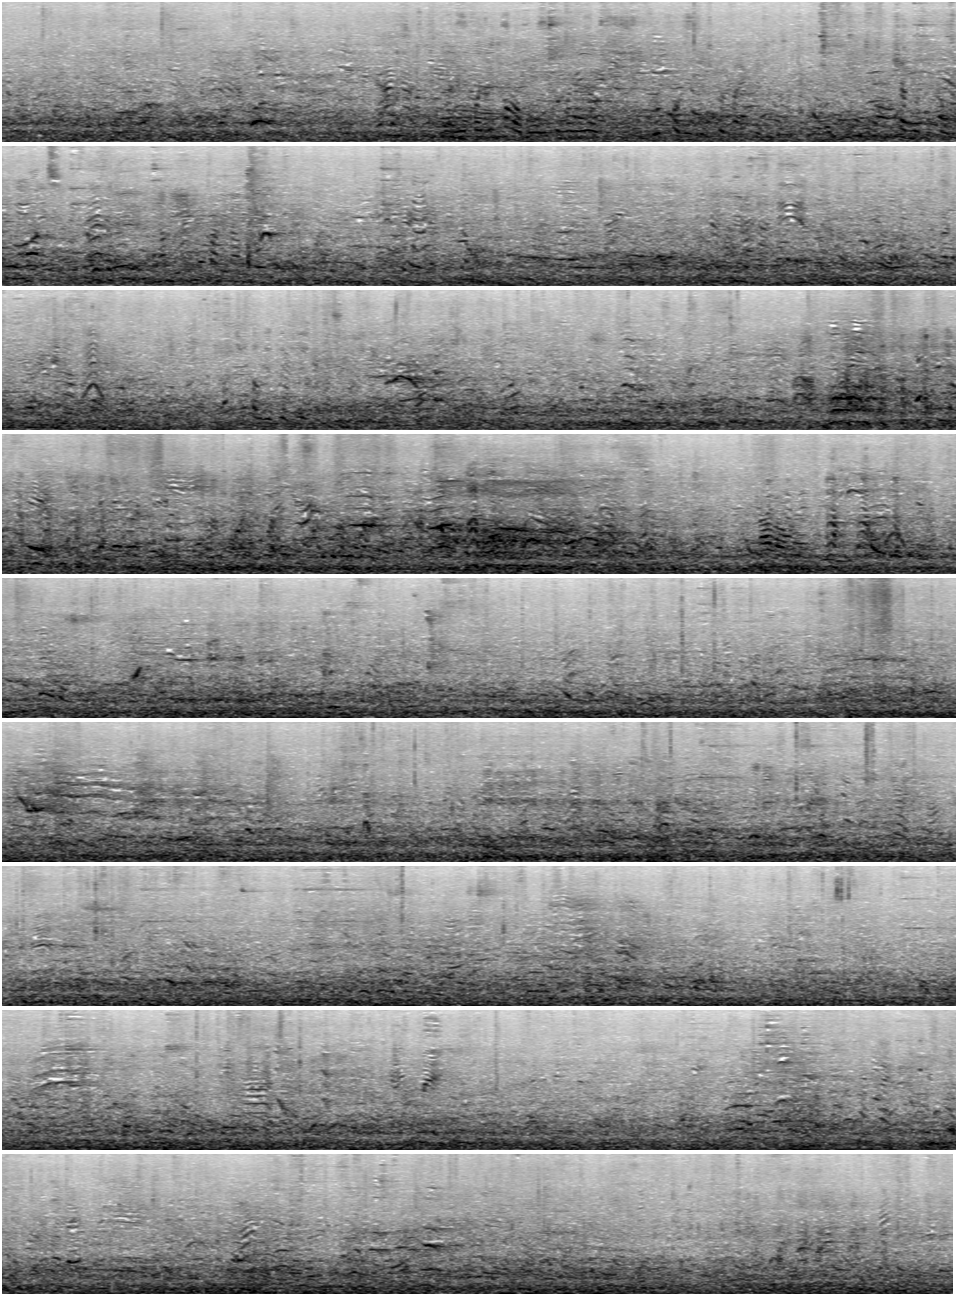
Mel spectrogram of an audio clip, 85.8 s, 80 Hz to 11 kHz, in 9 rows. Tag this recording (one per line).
walla
Croatia
busy
city
people
street
external
traffic
Dubrovnik
bustle
crowd
surround
field-recording
mediterranian
noisy
ambience
4ch
tourist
